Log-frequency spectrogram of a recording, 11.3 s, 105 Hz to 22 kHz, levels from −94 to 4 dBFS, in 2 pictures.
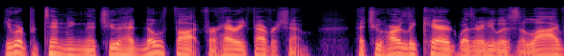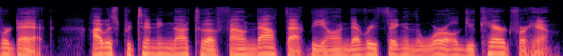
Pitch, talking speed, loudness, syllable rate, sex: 100 Hz, 210 wpm, -20 LUFS, 5.5 syllables/s, male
